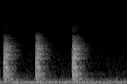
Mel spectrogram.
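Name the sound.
knocking on a door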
